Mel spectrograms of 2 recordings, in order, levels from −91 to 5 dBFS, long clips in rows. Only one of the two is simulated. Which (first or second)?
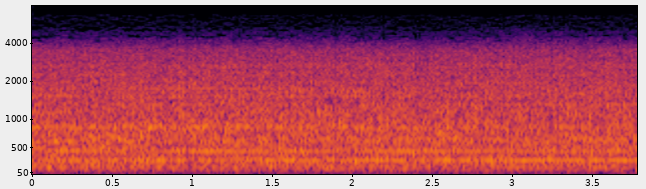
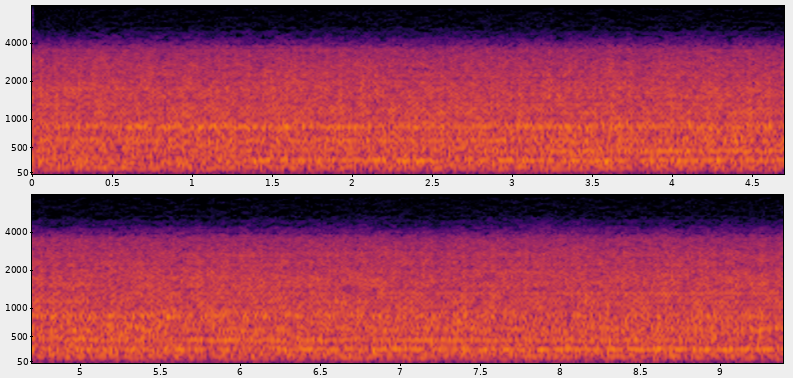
second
